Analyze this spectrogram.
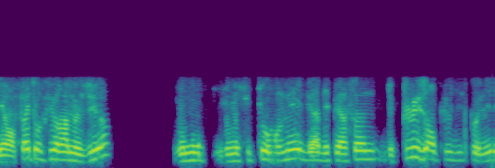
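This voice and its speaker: Moderate pace and ordinary pitch variation from a man with a normal speaking voice, fairly high in pitch. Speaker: musician, band founder. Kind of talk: radio interview. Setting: phone call.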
